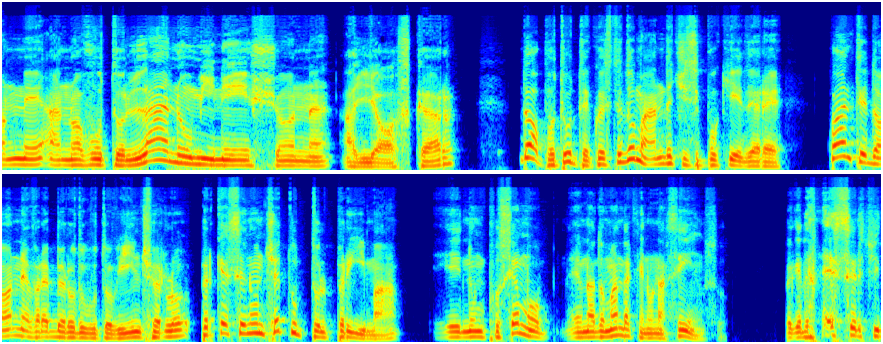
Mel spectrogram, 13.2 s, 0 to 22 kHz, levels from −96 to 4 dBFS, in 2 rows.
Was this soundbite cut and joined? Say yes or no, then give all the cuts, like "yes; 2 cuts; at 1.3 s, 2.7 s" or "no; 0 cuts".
no; 0 cuts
